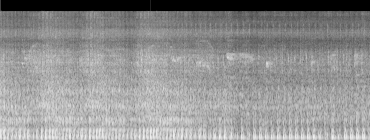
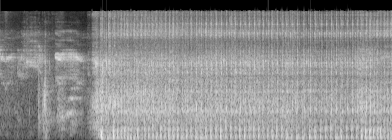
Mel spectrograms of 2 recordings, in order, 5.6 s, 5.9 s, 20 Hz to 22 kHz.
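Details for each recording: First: Honda Supra 100 motorcycle, after replacing noisy worn cam chain: small single settles into a steady, even idle thump with no top-end rattle or ticking; engine now smooth. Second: Old Honda Supra X (Supra 100) motorcycle, noisy and thirsty, starts and idles with a busy scraping rattle from the left side; diagnosed as a slack cam chain (rantai kamprat/keteng), not valve noise; chain to be replaced.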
